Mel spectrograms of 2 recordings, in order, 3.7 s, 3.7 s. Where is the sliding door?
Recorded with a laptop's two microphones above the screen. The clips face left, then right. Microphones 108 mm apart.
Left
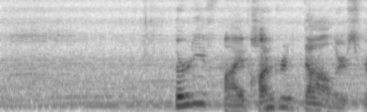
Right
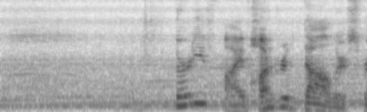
No sliding door in this recording.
